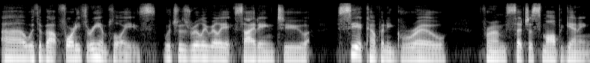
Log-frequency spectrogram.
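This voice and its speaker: In a very clean recording with a silent background, a woman with a Southern Louisiana accent talks at a moderate pace, her pitch very deep and low with ordinary variation. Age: 40s. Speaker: oil and gas sales manager. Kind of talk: interview. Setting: at a trade conference.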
